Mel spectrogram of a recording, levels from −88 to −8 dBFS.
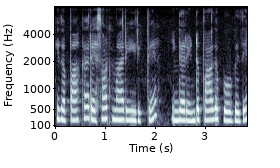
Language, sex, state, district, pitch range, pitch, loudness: Tamil, female, Tamil Nadu, Nilgiris, 225-250 Hz, 235 Hz, -14 LUFS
